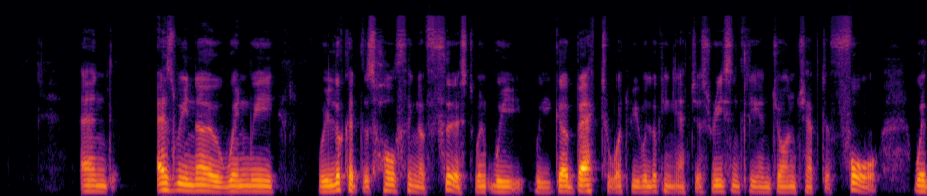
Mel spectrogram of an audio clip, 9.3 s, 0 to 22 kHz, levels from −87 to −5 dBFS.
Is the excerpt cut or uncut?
cut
